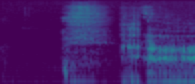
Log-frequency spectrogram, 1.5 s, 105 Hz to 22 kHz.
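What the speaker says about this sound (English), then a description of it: "I swear they have a dog as well." A dog growls low in a scene from the 1986 film Ferris Bueller's Day Off, two rumbling bursts separated by a short gap, fairly quiet and with no talk over them.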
